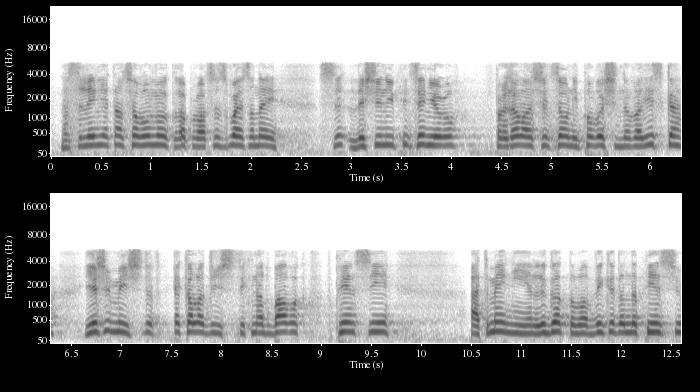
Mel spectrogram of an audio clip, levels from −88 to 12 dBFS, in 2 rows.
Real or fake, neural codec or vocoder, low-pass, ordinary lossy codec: fake; codec, 16 kHz in and 24 kHz out, 0.4 kbps, LongCat-Audio-Codec, two codebook decoder; 5.4 kHz; none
